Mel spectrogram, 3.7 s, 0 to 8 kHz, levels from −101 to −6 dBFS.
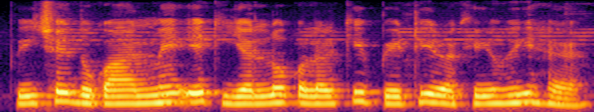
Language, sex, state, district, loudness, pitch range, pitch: Hindi, male, Uttar Pradesh, Lalitpur, -14 LUFS, 150-180 Hz, 155 Hz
